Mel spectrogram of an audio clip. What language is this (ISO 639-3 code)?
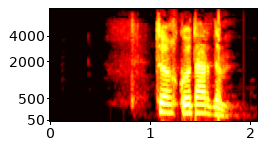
uzb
